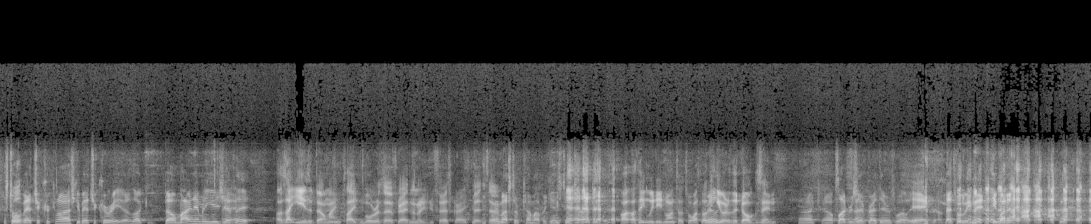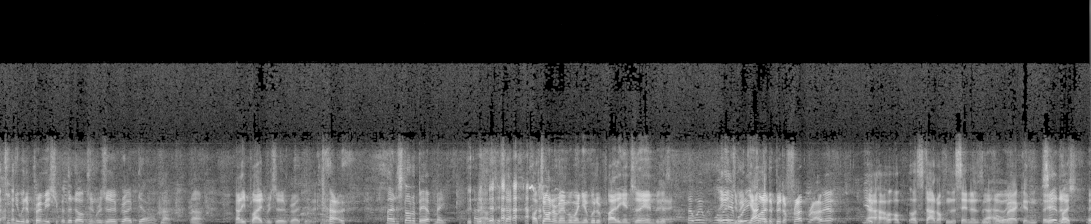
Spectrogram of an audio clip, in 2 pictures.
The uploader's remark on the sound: broadcast live from Wenty Leagues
